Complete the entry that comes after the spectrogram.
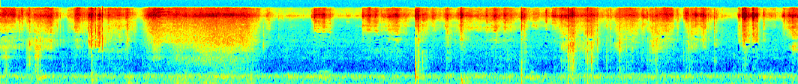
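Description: A small, dry, powdery white block of compressed baking soda is broken apart and crumbled between bare fingers and thumbs, with an identical stack of untouched blocks sitting behind it. A steady, soft, low-pitched crunching and grinding runs throughout, with a few sharper snaps standing out, as the block breaks down into chunks and powder.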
